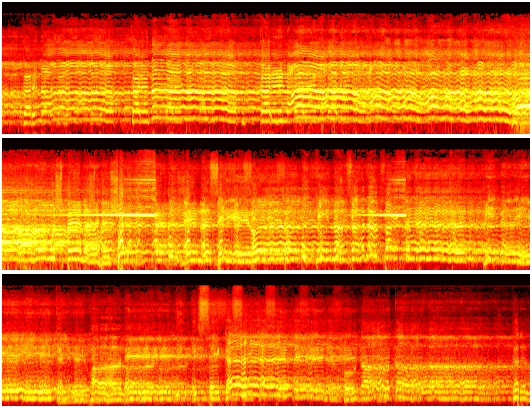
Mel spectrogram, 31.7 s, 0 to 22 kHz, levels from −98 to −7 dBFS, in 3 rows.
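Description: Two brief stutters, at 1.80–1.82 s and 6.14–6.16 s, sound like a tiny click where a short slice of audio plays twice with hard joins. This is a repeated buffer: fresh audio arrived late, so the last block, which fits a 20 ms buffer, was replayed. A thin, piercing 2.3 kHz tone then swells from 11.15 to 13.74 s, climbing over roughly two seconds, and again from 17.39 to 18.68 s, rising within about a second, ending well above the program level. That is loudspeaker feedback squeal, where a microphone hears the speaker it drives and the loop gain at 2.3 kHz exceeds unity.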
